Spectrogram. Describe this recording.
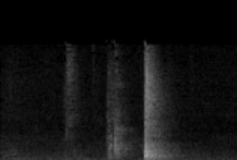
Fridge door close
close, door, fridge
